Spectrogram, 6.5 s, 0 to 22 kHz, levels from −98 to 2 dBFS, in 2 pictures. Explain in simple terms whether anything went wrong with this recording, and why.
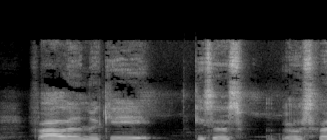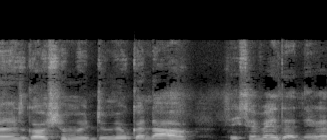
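From 0.41 s to the end, the treble boost applied for recording or transmission (an FM-style curve) was never undone. This pre-emphasis left on makes the high frequencies far too strong, so the sound turns thin, overly bright and hissy on sibilant sounds.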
